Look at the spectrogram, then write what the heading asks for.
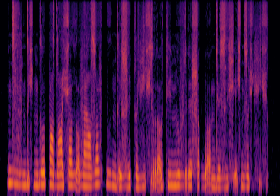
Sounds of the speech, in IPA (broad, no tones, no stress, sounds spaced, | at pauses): n z a̤ v n d ə ç ŋ ɡ o p ʏ dˤ o u̯ ç o ðˤ o̰ v a i̯ zˤ o v k͡p ṳ ŋ ɡ ə̰ i̯ ɮ ə̤ i̯ k ɵ vʲ ɔ ç r ɔ̰ u̯ kʲ u ɲ u v r ɵ ɬ ɔ ɡ͡b ɔ̰ n d ø z ə̤ xʲ a̰ ç n z o ç fʲ ṵ ç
